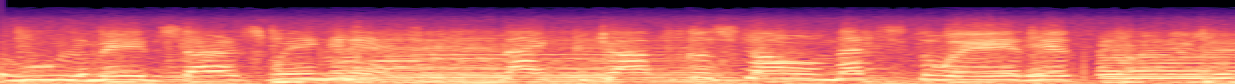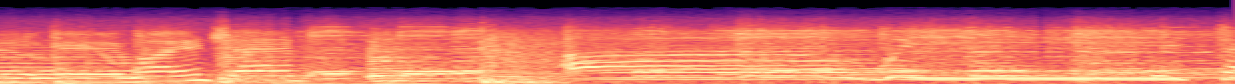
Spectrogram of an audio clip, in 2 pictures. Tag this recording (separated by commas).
Music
